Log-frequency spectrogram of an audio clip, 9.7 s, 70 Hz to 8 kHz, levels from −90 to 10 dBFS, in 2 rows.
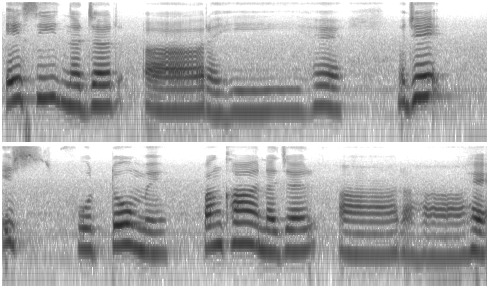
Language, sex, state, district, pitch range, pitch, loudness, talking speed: Hindi, female, Madhya Pradesh, Umaria, 205-270 Hz, 230 Hz, -18 LUFS, 85 wpm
